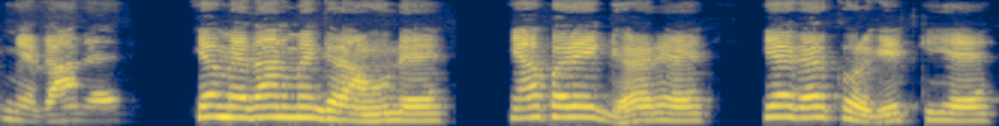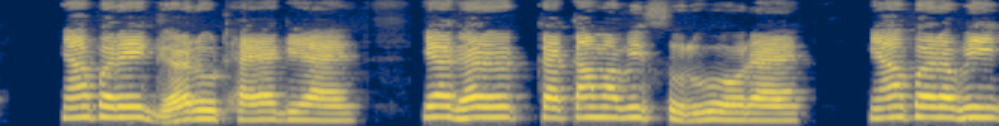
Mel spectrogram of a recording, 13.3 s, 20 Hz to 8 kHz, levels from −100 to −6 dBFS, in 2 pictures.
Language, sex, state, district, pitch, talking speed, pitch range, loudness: Hindi, male, Bihar, Saran, 205 Hz, 165 wpm, 170-245 Hz, -14 LUFS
